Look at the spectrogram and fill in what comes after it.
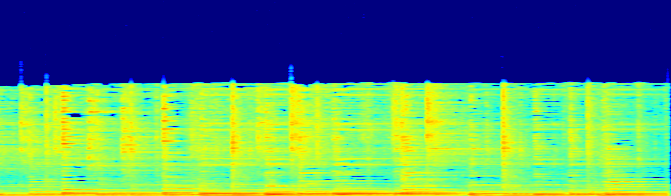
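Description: Instrumental acoustic guitar music: plucked melody notes over held bass notes.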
